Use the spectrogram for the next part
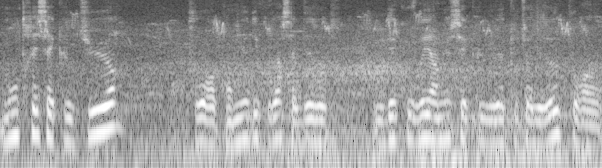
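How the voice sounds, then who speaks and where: Man in his forties, loud outdoor birdsong. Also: medium pitch, steady tone, normal speed, heavy background noise. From France. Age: 40s. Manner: hesitant, thoughtful. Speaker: schoolteacher and festival volunteer. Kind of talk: casual interview answers.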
